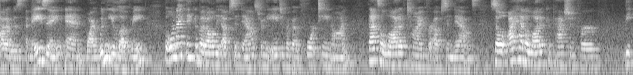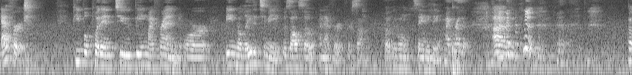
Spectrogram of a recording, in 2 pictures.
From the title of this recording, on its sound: Stories Like Crazy LIVE 2019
